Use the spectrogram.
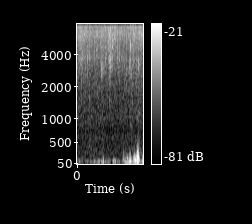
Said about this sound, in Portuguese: manifestando essas palavras de afeto perto de uma passagem de água. E a água está aqui passando.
